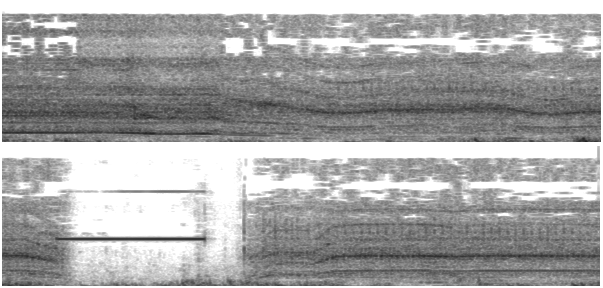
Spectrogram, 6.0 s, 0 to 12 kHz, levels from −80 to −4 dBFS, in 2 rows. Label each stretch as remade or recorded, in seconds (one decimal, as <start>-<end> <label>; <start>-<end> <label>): 0.0-0.4 recorded; 0.4-1.1 remade; 1.1-6.0 recorded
